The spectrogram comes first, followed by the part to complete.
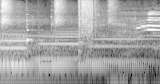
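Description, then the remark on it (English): A cat meows in drawn-out, wavering cries that run together, ending on a rising note, at the pet-friendly section of the Starry Sky Ball. The calls are clear, with no talking. “Meanwhile, at the pet-friendly section of the Starry Sky Ball, Lord Billowstick and Lord Terrywatt engage in a lively discussion concerning the finer points of lens grinding for cat monocles.”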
